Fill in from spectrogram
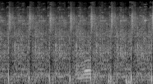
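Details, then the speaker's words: Lister stationary engine, cold and not warmed up: even, steady thumping at about five beats a second with no misses or knocks. It is running about right. "they're running about right."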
